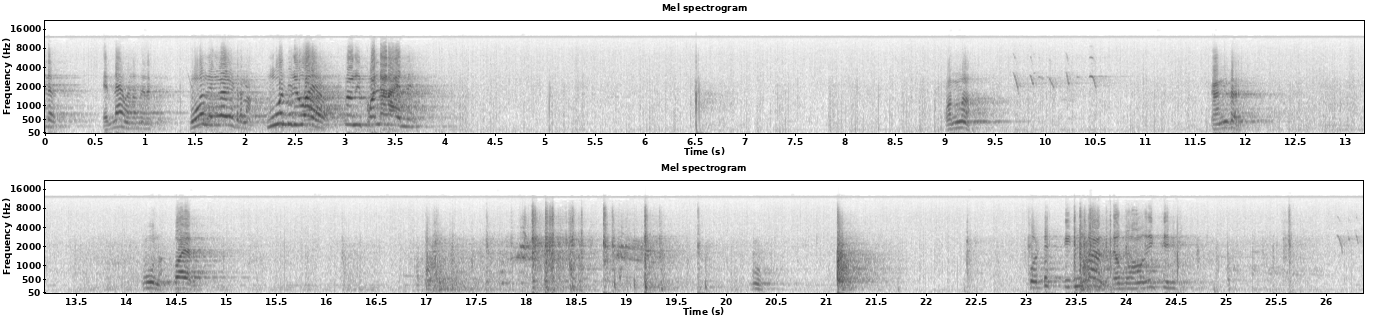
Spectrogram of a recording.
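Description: A second man answers nearby.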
